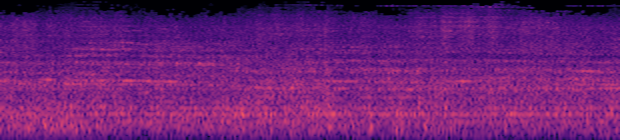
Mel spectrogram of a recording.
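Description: Norfolk Southern intermodal freight train's trailer-carrying flatcars rolling past close by: a loud, steady rumble and rattle of steel wheels on the rails, with thin high-pitched squeals from the wheels running over it.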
